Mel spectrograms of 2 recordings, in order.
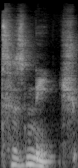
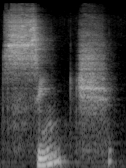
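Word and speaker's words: Tzeentch: CCH um weird enough I used to pronounce it t nich all my life since fourth edition I pronounced it t nich and then Games Workshop came out with that official pronunciation guide and they pronounced it cinch um so I've tried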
